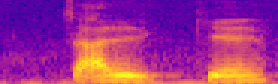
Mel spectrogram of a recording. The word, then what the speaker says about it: 짧게: 발음해야 할까 고민이 되죠 이때는 비율을 버리는 것입니다 리얼 만 발음하면 되죠 짧게 그러나 이 짧다 다음에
